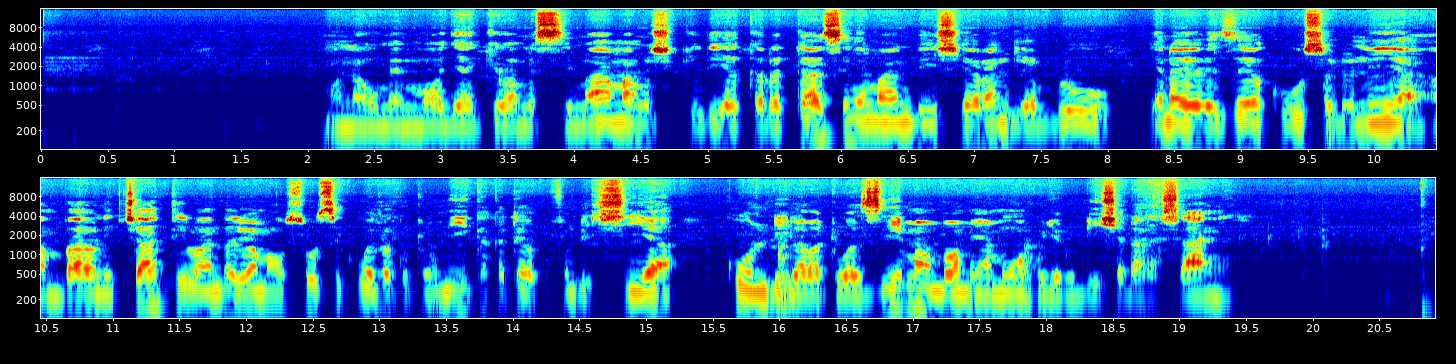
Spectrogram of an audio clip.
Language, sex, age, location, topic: Swahili, male, 18-24, Dar es Salaam, education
